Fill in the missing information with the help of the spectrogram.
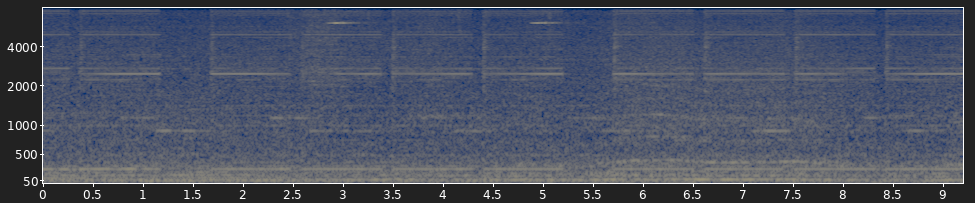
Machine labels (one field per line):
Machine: slide rail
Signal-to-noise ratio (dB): -6 dB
